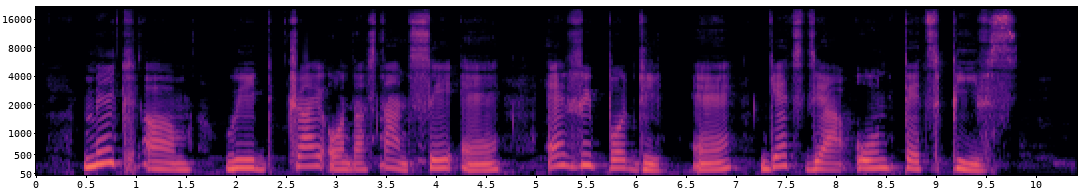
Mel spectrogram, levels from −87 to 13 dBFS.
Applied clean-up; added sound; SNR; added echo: none; none; none; none.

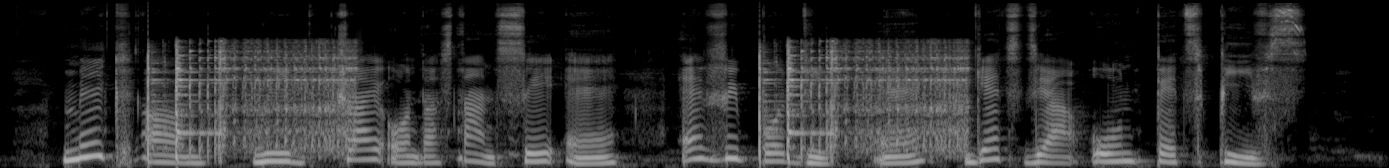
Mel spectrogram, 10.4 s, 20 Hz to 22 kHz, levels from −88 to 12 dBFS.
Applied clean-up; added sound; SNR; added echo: none; Coin (dropping); 3 dB; none.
